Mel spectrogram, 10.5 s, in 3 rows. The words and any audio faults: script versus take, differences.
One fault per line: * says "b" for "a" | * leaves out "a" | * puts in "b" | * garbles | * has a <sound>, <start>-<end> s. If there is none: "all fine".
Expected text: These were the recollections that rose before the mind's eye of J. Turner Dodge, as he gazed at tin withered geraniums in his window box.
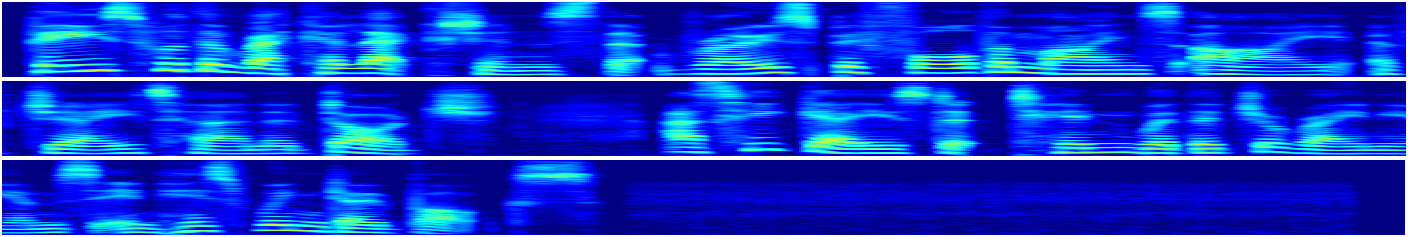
all fine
